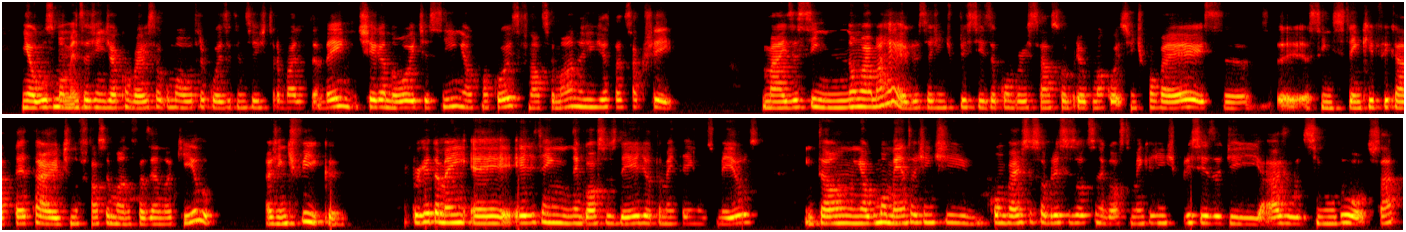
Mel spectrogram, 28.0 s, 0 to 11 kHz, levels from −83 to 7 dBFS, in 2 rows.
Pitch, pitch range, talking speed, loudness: 205 Hz, 195-220 Hz, 215 wpm, -25 LUFS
